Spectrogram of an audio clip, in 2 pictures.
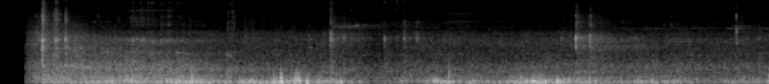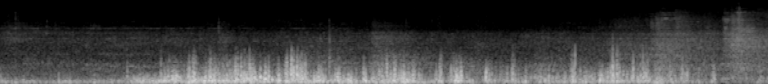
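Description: City street ambience with traffic: a steady low rumble of vehicles and street noise that swells louder and rougher about eleven seconds in.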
